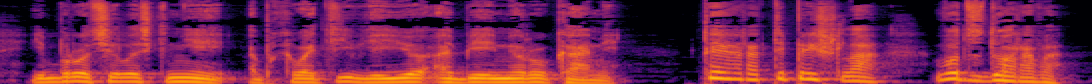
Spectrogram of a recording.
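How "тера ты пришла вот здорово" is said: put-on excited girl. Girl greets friend joyfully.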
